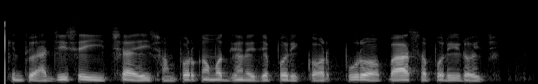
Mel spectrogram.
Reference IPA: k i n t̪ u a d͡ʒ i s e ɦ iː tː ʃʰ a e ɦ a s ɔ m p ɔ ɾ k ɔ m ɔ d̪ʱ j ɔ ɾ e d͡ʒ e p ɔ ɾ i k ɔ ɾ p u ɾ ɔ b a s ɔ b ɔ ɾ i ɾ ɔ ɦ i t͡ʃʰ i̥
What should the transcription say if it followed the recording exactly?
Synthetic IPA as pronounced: k i n t̪ u a d͡ʒ i s e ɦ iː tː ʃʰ a e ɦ i s ɔ m p ɔ ɾ k ɔ m ɔ d̪ʱ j ɔ ɾ e d͡ʒ e p ɔ ɾ i k ɔ ɾ p u ɾ ɔ b a s ɔ p ɔ ɾ i ɾ ɔ ɦ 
